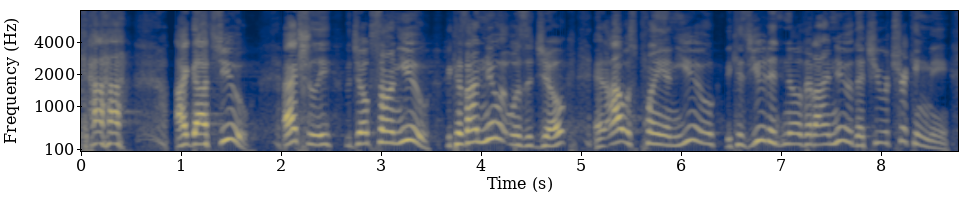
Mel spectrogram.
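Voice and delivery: high, loud forced laugh covering embarrassment; fake laughing bluster. Embarrassed customer saving face with the store owner: loud forced laughter. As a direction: laugh it off, pretending you were in on it. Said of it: "I'm laughing and I'm pretending".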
